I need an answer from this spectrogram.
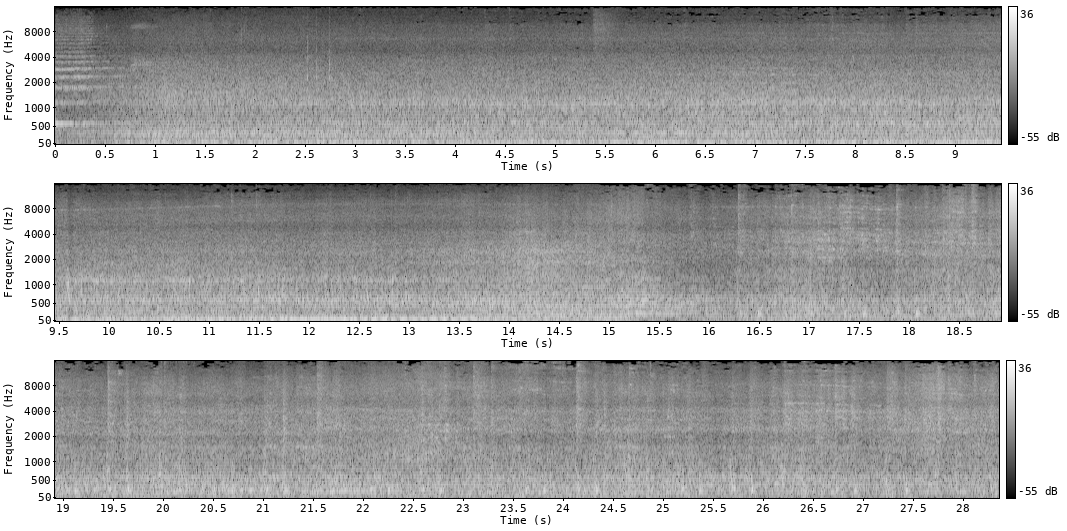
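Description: A diesel locomotive hauling a passenger train passes at speed: its low engine rumble grows louder as it approaches and goes by about halfway through, then the coaches roll past with a steady clickety-clack of wheels over the rail joints.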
